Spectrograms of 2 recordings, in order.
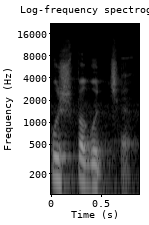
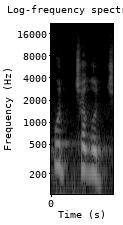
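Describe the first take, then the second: First: The first part is said with 'shp' sounds. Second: The first part is said with a 'chh' sound. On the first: A bunch of flowers. The speaker calls it right. "साधा शब्द आहे, जोड शब्द" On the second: A bunch of tails. The speaker calls it wrong. "पुष्पगुच्छ हा उच्चारता येत नाही, तो पुच्छगुच्छ म्हणतो"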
